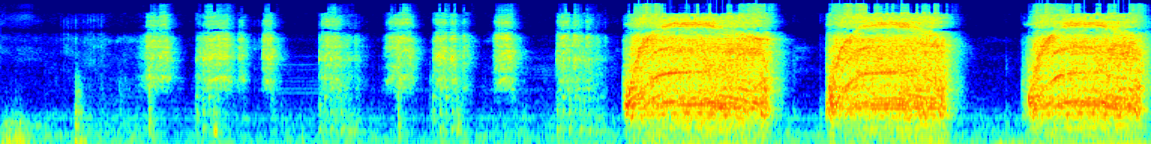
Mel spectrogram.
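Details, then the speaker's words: Traxxas Bandit VXL RC buggy after repair and replacement of missing parts, final check with the battery half inserted. Short blips, then one-second bursts of high, even whirring with no grinding or clicking; it runs normally. "Yep, still perfect. This is an amazingly powerful little RC for its size and weight."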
